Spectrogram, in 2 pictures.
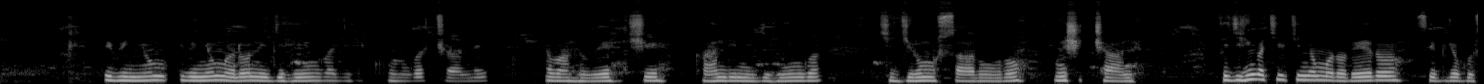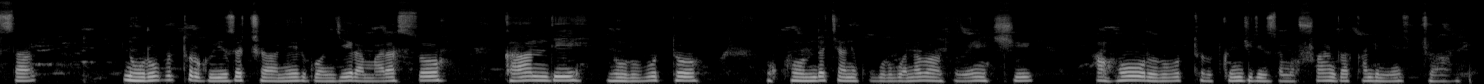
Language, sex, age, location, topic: Kinyarwanda, female, 50+, Musanze, agriculture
